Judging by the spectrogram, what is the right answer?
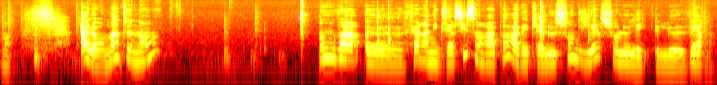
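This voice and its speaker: A woman teacher giving a remote spelling lesson to young children, patient, spelling out letters one by one and dropping into soft asides. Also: mid-range voice, expressive, takes it slowly, long pauses, a little hiss or hum. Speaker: primary school teacher.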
